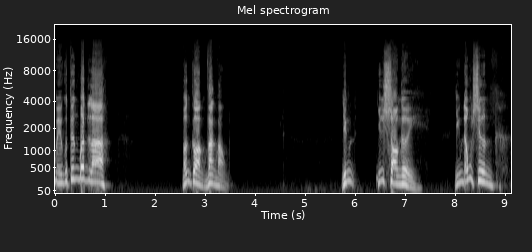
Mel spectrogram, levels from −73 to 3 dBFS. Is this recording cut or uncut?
uncut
